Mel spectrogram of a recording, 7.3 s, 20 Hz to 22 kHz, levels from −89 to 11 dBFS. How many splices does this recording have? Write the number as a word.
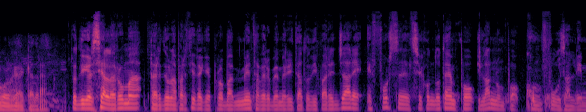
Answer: one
